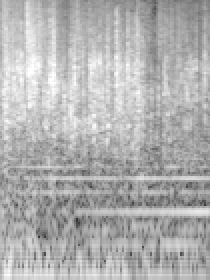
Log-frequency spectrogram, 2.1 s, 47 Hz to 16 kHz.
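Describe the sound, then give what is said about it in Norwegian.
A rocket explosion as the military fires a rocket at the back of a shopping centre in Kenya: a loud, sustained roaring rumble with heavy low-end boom that stays steady and powerful throughout, with no voices present. “Men vi vet at militæroperasjonen fortsetter helt fram til mandag, altså i 3 dager, før militæret avfyrer en rakett mot baksiden av senteret.”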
